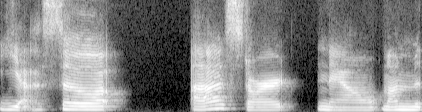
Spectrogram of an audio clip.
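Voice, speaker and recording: The speaker has an Alabama accent and fairly even intonation. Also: woman. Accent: Southern US (Alabama). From rural Alabama. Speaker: wedding videographer. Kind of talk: podcast interview.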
